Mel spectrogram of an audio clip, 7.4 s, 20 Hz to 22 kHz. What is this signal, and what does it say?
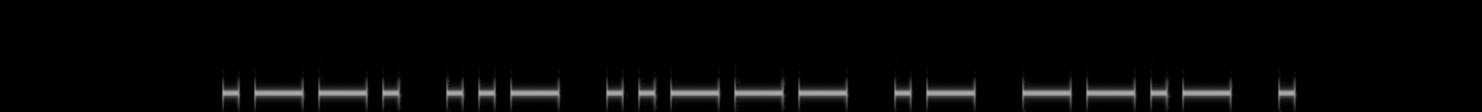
Morse code, heard as a keyed tone, about 15 wpm, 700 Hz. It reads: PU2AQE
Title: DXCC-100 Call Signs - 6 Characters - Repeated 2x - 15wpm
